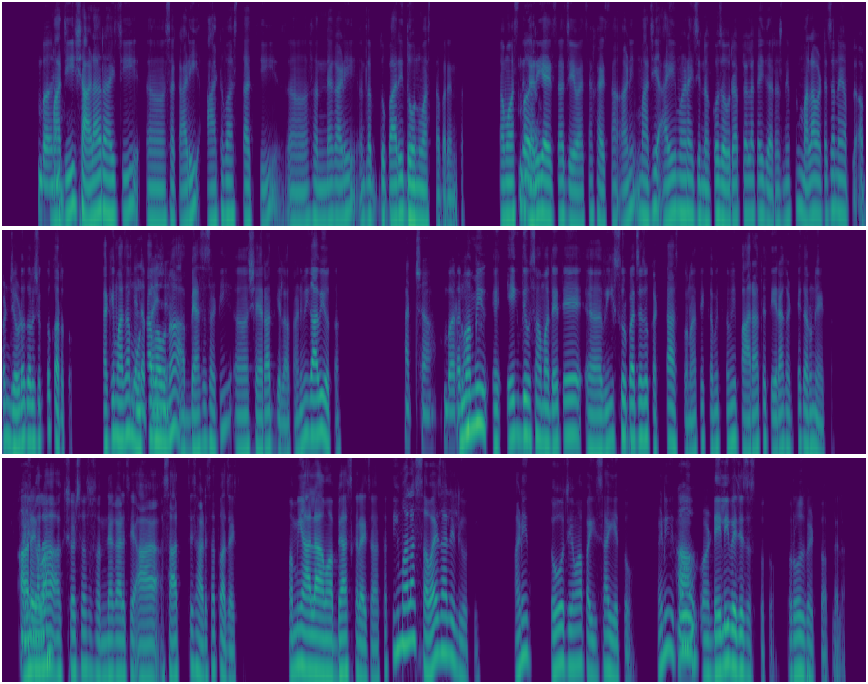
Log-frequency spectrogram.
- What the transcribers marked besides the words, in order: tapping; in English: "डेली वेजेस"
- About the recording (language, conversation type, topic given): Marathi, podcast, तुझ्या पूर्वजांबद्दल ऐकलेली एखादी गोष्ट सांगशील का?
